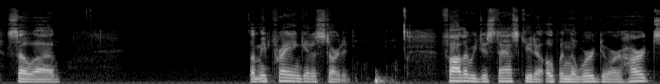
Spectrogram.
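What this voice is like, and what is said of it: Slightly impaired, unwell voice. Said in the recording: “my voice isn't 100%”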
